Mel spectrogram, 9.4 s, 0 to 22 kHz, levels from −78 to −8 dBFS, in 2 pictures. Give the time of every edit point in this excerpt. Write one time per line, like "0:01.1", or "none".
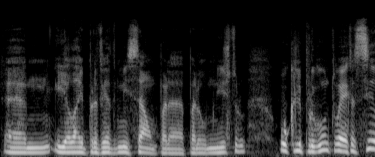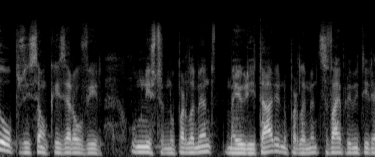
0:04.4
0:07.3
